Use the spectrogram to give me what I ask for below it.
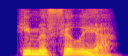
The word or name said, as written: hemophilia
